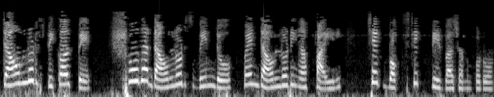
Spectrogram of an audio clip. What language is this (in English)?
Bangla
